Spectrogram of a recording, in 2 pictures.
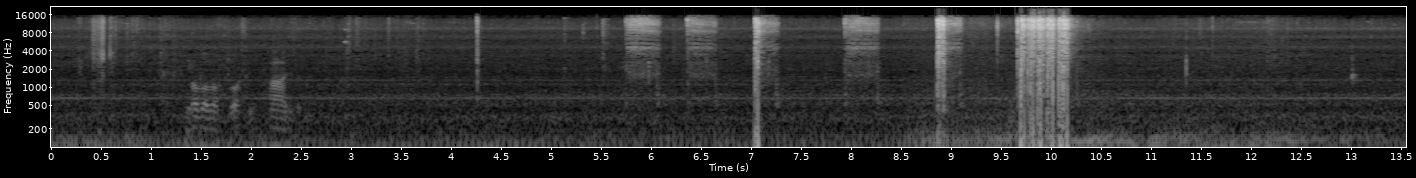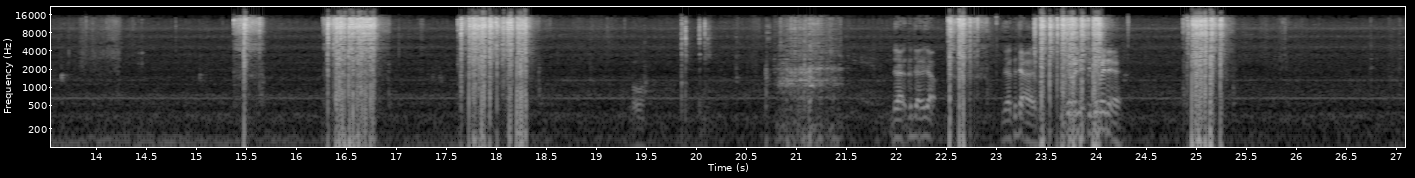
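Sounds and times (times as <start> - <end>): sharp clicks: 5.1 - 7.3
aerosol spray hissing: 5.7 - 7.3, 7.9 - 8.3, 15.4 - 15.7, 16.3 - 17.0, 17.6 - 18.4, 22.5 - 24.1, 24.9 - 25.4.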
